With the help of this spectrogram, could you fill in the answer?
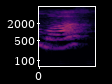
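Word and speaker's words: ます: इसको हम हिरागाना में आप देखोगे तो ये मासू लग रहा है, बट यहाँ पे यू साइलेंट हो जाता है, तो ये मासू नहीं है, मास है।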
